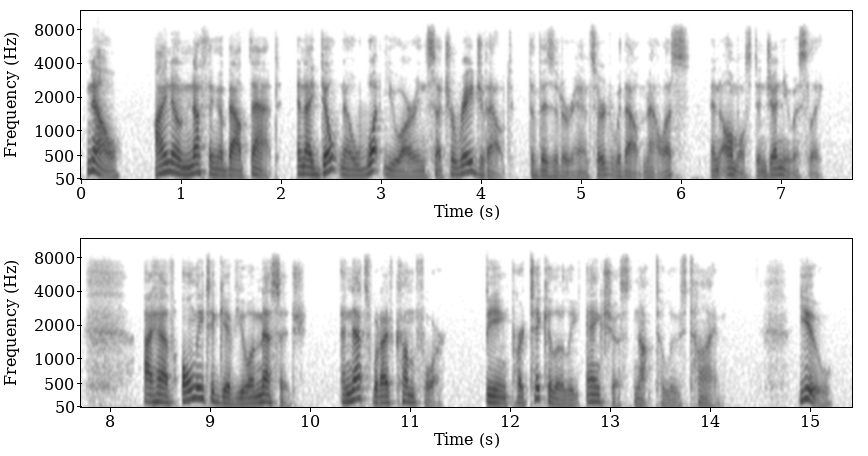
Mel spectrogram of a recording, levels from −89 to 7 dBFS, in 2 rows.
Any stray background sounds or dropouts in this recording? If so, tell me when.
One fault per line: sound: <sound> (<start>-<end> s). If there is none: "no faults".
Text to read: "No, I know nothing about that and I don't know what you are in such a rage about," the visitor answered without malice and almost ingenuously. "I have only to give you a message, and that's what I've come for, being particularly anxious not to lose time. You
no faults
